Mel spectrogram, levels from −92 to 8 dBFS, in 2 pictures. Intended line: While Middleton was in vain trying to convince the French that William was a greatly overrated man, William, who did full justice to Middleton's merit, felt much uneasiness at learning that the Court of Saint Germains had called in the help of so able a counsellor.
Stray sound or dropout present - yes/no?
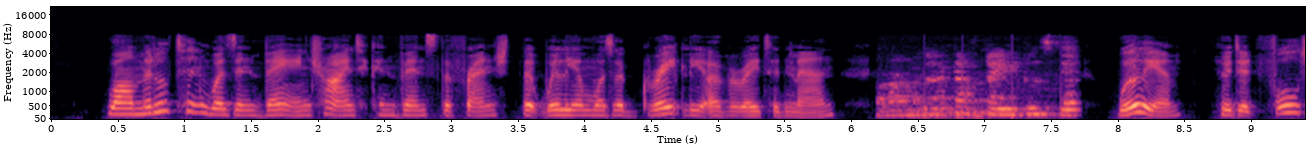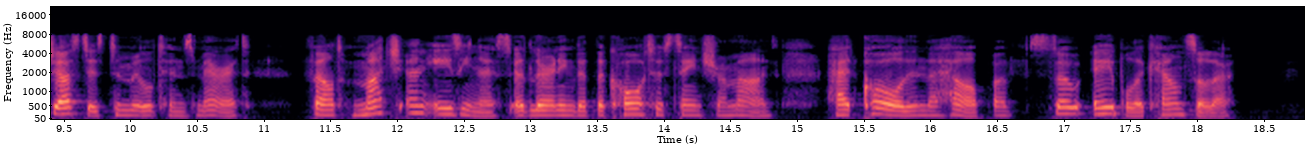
yes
